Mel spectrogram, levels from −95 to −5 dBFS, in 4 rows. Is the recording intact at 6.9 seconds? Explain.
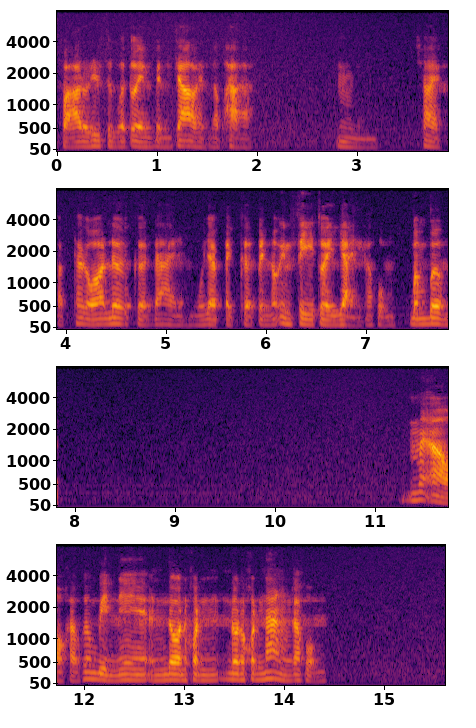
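Yes, the speech at 6.9 seconds is intact, with nothing there beyond the normal call microphone processing that removes the lowest bass and leaves nothing above 8 kHz.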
